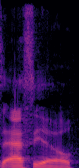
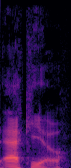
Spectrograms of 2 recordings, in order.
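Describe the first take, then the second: First: Accio said with an S sound, ASS-ee-oh; soft C. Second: Accio said with a K sound, AK-ee-oh; hard C. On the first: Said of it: "in my head". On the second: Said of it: "I pronounce it". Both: Shown as a demonstration.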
